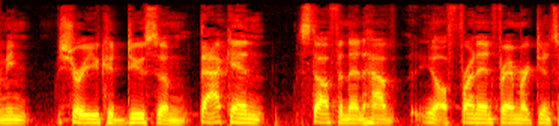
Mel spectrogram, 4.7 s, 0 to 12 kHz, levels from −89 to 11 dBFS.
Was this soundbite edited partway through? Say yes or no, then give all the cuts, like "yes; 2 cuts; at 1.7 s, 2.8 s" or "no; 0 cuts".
no; 0 cuts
